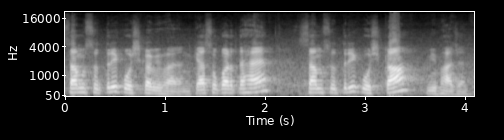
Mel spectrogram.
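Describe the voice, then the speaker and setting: A man's voice: high-pitched, big pitch swings, normal speed, a bit bright. A man teaches biology in a lecture style. He poses questions to his students and answers them himself, repeating each key term. A faint hiss sits under the recording. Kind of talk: classroom lecture with call-and-response questions.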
